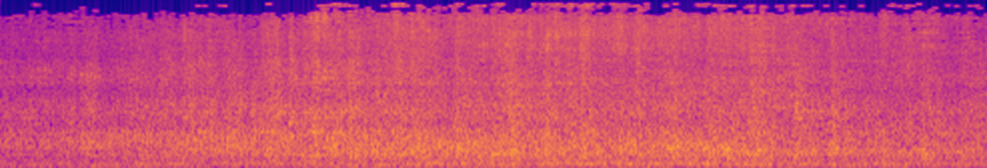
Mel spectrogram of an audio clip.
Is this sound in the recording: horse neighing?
no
